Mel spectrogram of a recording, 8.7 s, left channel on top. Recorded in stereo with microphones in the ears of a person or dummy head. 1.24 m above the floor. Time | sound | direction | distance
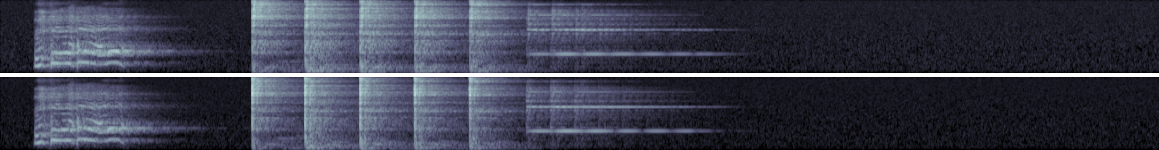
0.2 | laughter | 5° right (ahead or behind) | 0.6 m
1.9 | hammering | 50° right (ahead or behind) | 1.6 m
3.9 | a bell | 70° right (ahead or behind) | 6.5 m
